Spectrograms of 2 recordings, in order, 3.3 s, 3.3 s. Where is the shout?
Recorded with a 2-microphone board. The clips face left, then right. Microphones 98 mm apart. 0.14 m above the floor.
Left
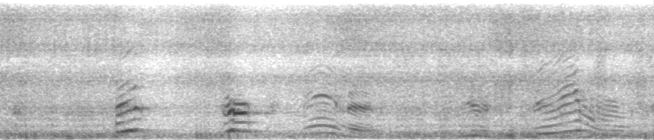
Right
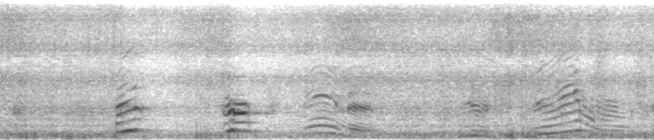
Centre (ahead or behind).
